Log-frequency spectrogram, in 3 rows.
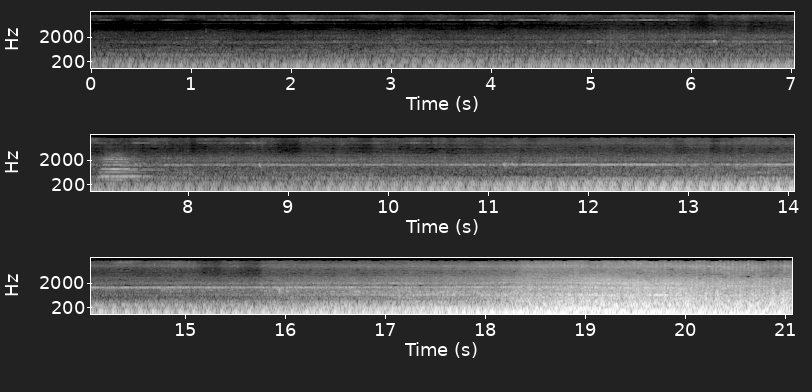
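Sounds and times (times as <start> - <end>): diesel train engine rumble: 0.0 - 21.0
train horn toot: 7.0 - 8.2.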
